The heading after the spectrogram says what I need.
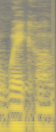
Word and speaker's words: Wacom: so what I say I think it's a wake home I think that's what I think that's supposed to be the industry true pronunciation of the brain anyway Wacom just sounds dirty to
